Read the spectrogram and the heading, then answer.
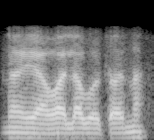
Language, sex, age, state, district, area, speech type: Hindi, male, 60+, Madhya Pradesh, Balaghat, rural, conversation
